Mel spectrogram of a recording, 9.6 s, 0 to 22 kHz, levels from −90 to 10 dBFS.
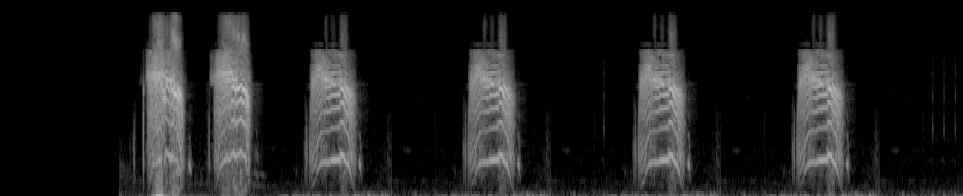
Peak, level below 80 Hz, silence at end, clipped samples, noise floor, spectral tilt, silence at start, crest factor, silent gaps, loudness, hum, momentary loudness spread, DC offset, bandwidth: -8 dBFS; -54 dBFS; 1.2 s; under 0.1%; under -90 dBFS; 2 dB/octave; 1.45 s; 16 dB; none; -18 LUFS; none; 18 LU; under 0.1%; 16 kHz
